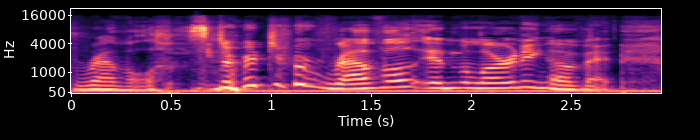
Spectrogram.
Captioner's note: laughing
